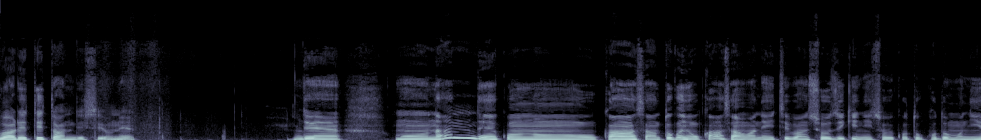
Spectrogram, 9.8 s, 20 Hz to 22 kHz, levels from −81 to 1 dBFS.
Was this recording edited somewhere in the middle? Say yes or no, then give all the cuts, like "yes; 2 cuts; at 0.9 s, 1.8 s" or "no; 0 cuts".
no; 0 cuts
